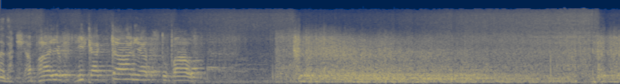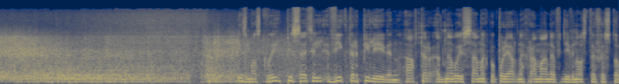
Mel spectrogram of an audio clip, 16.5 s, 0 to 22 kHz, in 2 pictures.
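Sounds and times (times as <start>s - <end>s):
speech: 0.0s - 2.9s, 11.4s - 16.5s
grenade explosion blowing up an armored car: 3.6s - 13.2s.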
